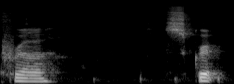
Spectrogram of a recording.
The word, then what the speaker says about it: prescription: let's write that out pro scription i say that it has second syllable stress so i say the pre with the schwa like pra pro this t gets stopped i don't say prescript um maybe the tion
